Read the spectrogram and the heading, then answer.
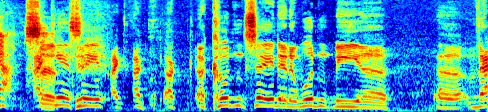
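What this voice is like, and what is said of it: Usual voice. Nothing is said of it.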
